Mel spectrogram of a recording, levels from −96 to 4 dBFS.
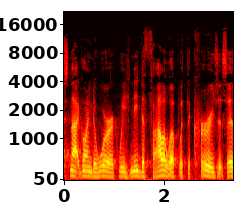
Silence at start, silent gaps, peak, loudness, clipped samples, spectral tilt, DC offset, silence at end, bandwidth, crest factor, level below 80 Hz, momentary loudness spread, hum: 0 s; none; -8 dBFS; -27 LUFS; under 0.1%; -7.5 dB/octave; under 0.1%; 0 s; 14 kHz; 18 dB; -58 dBFS; 9 LU; none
